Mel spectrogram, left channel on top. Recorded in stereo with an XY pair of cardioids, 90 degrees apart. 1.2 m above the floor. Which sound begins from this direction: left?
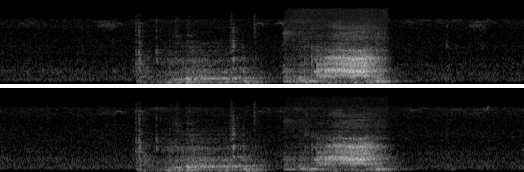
A cat meowing, at 2.8 s.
